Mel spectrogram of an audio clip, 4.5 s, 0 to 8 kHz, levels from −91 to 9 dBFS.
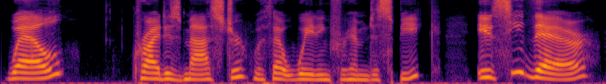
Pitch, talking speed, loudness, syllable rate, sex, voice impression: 215 Hz, 170 wpm, -19 LUFS, 4.7 syllables/s, female, feminine, adult-like, fluent, slightly intellectual, slightly strict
